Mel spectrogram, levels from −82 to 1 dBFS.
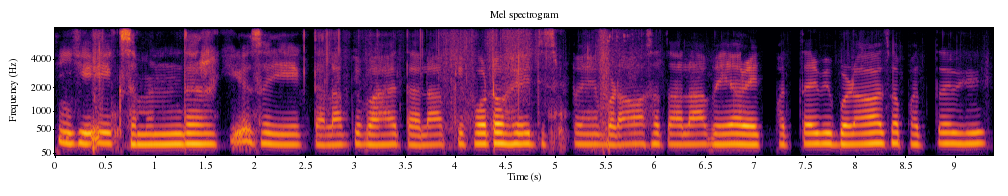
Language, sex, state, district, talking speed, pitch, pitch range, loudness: Hindi, female, Haryana, Rohtak, 165 wpm, 200 Hz, 195-205 Hz, -19 LUFS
